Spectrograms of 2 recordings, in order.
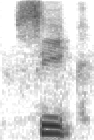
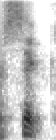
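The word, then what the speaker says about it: Sikh: the word s.i cage some of us uh go out of our way to say seek so that an american ear doesn't hear sick and uh i've been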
